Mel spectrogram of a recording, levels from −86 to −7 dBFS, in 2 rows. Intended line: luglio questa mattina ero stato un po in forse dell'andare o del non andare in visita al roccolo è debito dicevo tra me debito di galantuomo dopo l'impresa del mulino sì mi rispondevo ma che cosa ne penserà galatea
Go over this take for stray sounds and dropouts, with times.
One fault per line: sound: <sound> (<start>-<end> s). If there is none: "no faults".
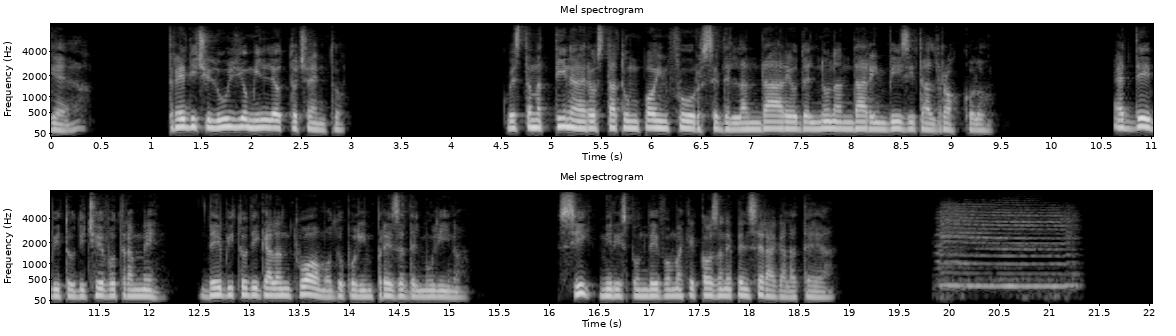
sound: squeak (19.8-21.4 s)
